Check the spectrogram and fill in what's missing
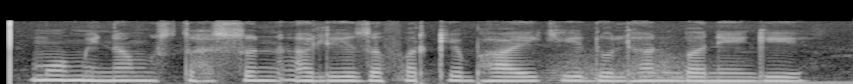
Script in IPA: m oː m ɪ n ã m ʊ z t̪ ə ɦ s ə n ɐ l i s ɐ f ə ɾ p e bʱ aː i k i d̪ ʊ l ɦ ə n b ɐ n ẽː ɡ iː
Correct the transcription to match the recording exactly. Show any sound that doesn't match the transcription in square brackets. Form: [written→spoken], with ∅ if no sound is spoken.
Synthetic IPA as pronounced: m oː m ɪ n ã m ʊ [z→s] t̪ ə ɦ s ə n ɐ l i [s→z] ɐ f ə ɾ [p→k] e bʱ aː i k i d̪ ʊ l ɦ ə n b ɐ n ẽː ɡ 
